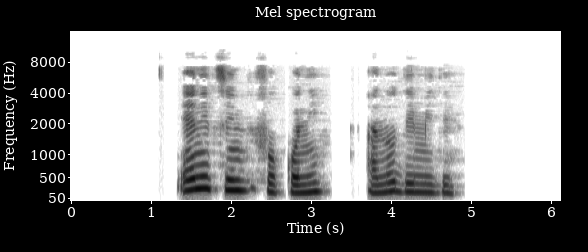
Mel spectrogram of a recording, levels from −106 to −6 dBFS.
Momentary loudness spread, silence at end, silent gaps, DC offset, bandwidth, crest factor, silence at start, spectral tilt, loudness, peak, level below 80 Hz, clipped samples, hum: 14 LU; 1.35 s; 3.26-3.49 s, 3.60-3.69 s; under 0.1%; 7.6 kHz; 18 dB; 1.35 s; -6.5 dB/octave; -20 LUFS; -4 dBFS; -68 dBFS; under 0.1%; none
